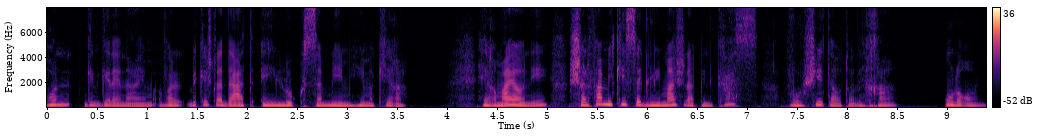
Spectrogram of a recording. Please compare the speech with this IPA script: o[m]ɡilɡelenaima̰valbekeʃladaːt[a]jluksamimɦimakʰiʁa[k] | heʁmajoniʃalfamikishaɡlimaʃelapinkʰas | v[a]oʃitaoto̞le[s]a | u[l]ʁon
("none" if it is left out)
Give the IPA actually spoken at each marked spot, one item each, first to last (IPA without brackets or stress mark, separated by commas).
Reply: n, e, none, e, χ, l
